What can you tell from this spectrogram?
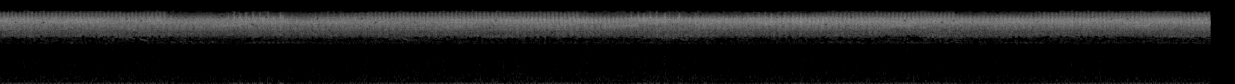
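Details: Loud cicadas, whose shed skins lie nearby among monarch caterpillars, fill the background with a steady, high, hissing buzz that never pauses.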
